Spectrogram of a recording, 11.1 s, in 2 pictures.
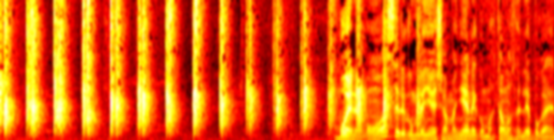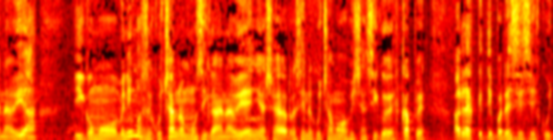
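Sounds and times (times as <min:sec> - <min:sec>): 
hand clapping in the studio: 0:00.0 - 0:04.4
speech: 0:03.4 - 0:11.0.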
